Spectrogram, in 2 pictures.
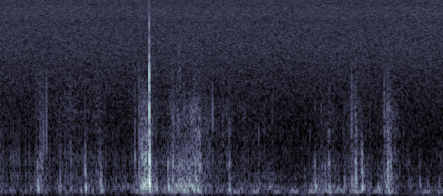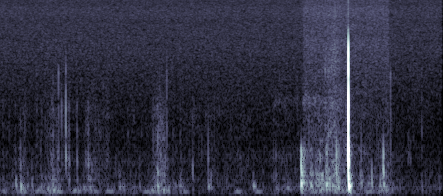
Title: My stomach growling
